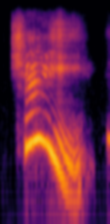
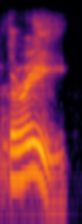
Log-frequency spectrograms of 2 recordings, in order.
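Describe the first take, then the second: First: The word begins with a hard 't' sound. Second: The word begins with a soft 'th' sound. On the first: "it's their three" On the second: "That's how they say three"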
